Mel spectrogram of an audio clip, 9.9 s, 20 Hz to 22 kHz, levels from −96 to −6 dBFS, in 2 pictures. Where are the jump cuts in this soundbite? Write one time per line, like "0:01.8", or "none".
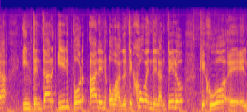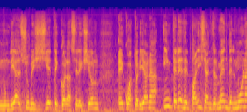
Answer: none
